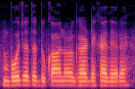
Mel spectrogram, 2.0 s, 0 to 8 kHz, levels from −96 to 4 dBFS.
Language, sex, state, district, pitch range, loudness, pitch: Hindi, male, Arunachal Pradesh, Lower Dibang Valley, 135-140 Hz, -16 LUFS, 135 Hz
